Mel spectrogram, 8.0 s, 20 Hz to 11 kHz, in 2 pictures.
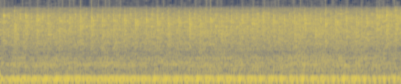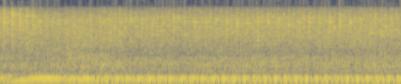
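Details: Tiger-1 engine started after rebuild: catches and settles into a steady, even idle with a low throb of about three beats a second, nothing irregular; normal idle.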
